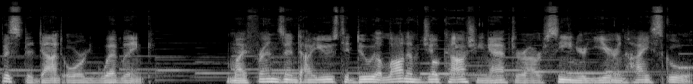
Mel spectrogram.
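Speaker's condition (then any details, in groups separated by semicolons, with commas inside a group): No condition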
